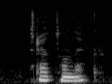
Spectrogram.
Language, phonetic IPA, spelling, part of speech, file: Polish, [raˈtũnɛk], ratunek, noun, LL-Q809 (pol)-ratunek.wav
